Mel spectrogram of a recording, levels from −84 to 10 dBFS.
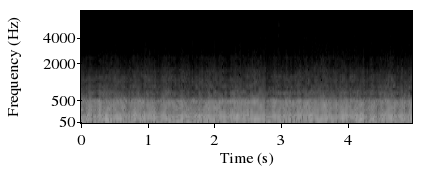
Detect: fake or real fake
